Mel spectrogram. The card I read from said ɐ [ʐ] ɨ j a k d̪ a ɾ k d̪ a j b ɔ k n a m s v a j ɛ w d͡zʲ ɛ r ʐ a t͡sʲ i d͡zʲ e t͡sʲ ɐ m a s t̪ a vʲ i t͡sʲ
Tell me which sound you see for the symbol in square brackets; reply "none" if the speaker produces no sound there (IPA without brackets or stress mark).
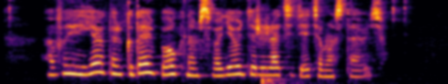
v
